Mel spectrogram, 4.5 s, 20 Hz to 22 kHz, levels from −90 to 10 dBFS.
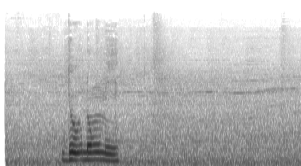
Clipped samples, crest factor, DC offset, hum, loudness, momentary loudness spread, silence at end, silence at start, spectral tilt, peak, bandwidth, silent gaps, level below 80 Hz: under 0.1%; 18 dB; under 0.1%; none; -13 LUFS; 19 LU; 0 s; 0.05 s; -8.5 dB/octave; 0 dBFS; 8.8 kHz; none; -36 dBFS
